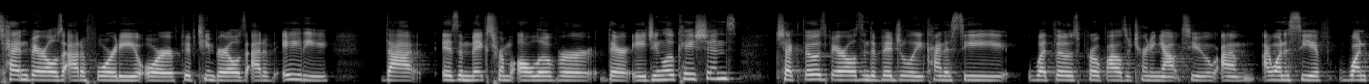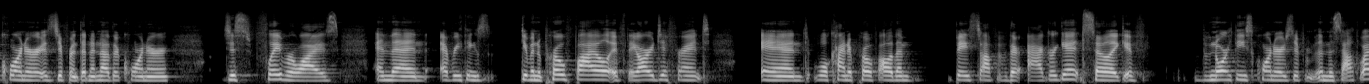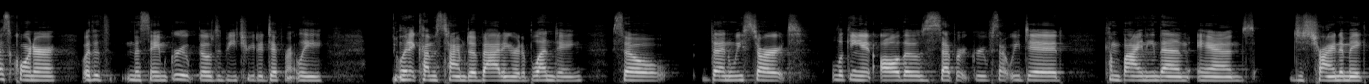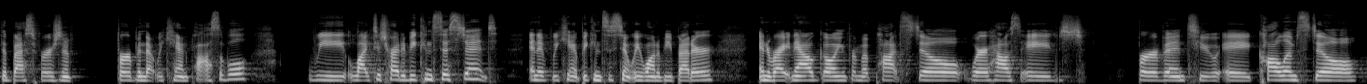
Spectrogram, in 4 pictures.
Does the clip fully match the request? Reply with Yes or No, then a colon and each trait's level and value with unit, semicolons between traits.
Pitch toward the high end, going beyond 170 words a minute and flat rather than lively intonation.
Yes: high, 195 Hz; average, 185 wpm; narrow, 1.5 semitones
